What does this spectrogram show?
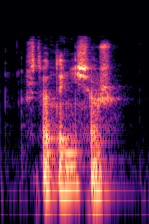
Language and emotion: Russian, neutral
